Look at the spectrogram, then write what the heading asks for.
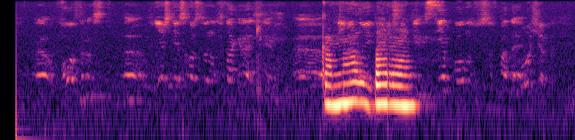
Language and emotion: Russian, neutral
